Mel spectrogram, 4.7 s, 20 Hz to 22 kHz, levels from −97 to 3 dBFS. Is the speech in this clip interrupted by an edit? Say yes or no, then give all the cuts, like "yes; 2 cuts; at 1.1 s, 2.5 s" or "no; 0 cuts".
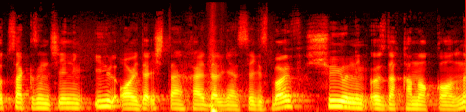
no; 0 cuts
